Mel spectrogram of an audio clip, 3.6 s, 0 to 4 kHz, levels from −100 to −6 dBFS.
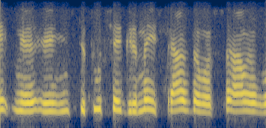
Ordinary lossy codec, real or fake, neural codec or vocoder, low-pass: Opus, 32 kbps; real; none; 3.6 kHz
